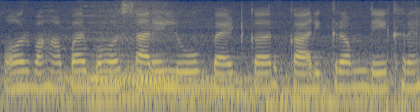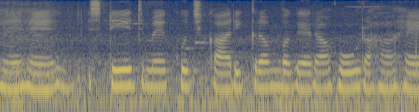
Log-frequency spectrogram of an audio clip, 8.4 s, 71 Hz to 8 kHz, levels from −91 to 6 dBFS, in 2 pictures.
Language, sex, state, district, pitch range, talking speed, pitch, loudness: Hindi, female, Madhya Pradesh, Katni, 190-205 Hz, 135 wpm, 195 Hz, -18 LUFS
